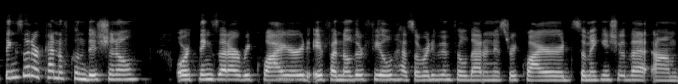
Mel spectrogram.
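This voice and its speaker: A woman's voice: mid-range voice, no room sound. Dry-sounding Venezuelan-born woman guest. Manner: friendly, laughs often, explains clearly. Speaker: guest, web developer. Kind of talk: casual interview. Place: home room. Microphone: close studio mic with pop filter.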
